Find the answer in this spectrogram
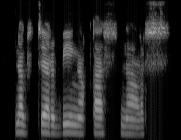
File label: Ilocano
